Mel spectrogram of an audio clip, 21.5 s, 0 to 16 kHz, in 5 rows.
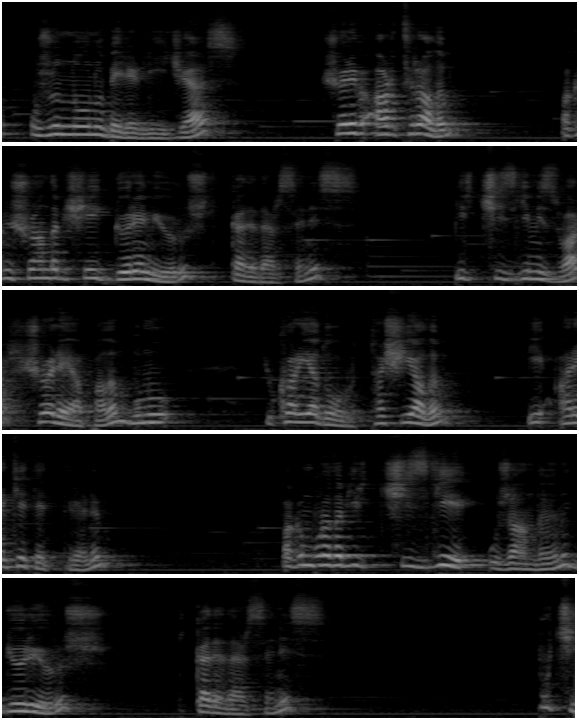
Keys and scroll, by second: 8.5 ctrl+z.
